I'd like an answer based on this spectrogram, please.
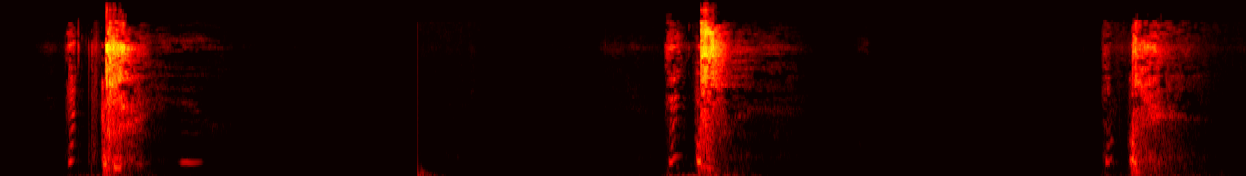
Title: Dust sneezing fit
